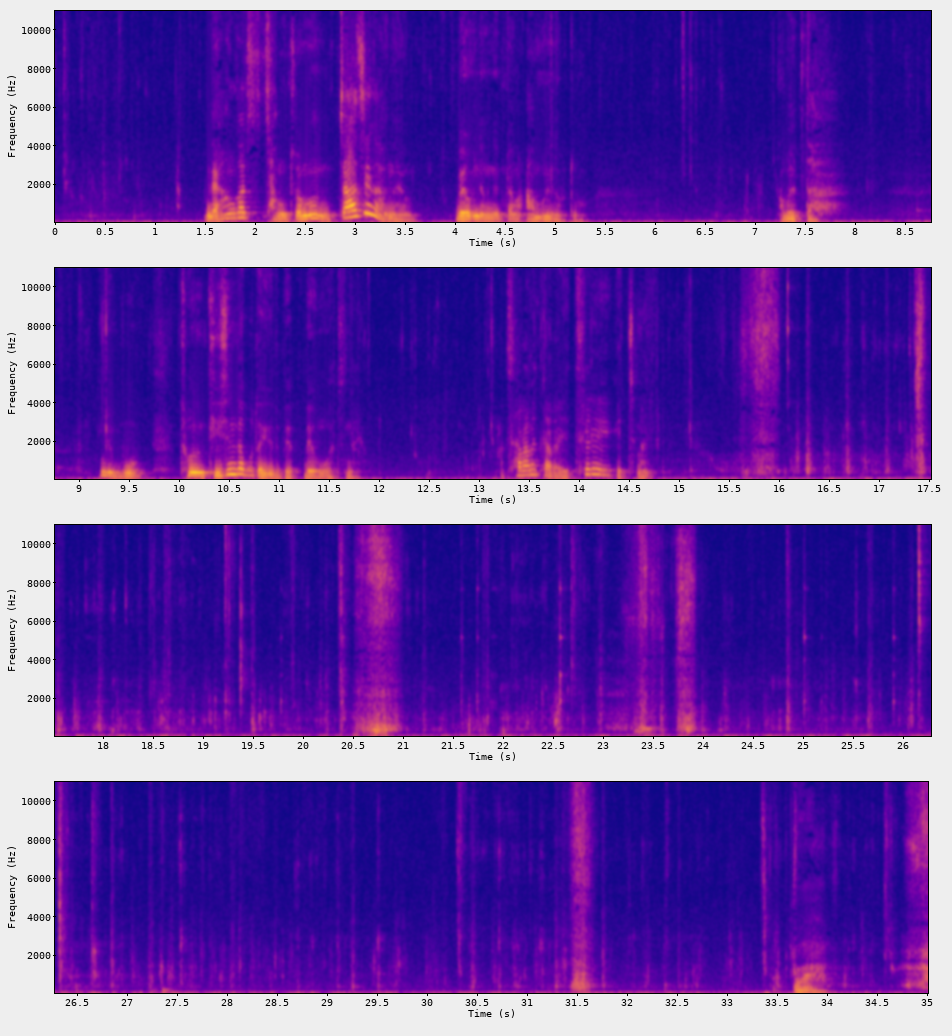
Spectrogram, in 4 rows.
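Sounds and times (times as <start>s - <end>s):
wet chewing of noodles: 0.0s - 1.4s, 11.9s - 13.3s, 14.7s - 35.0s.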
